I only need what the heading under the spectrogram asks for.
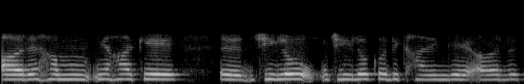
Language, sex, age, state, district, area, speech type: Hindi, female, 18-30, Uttar Pradesh, Jaunpur, urban, conversation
